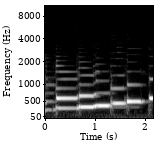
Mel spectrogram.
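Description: Hollow-body archtop electric guitar, played clean, picking a jazz line of about five single notes that step upward in pitch, each lasting roughly a third of a second.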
